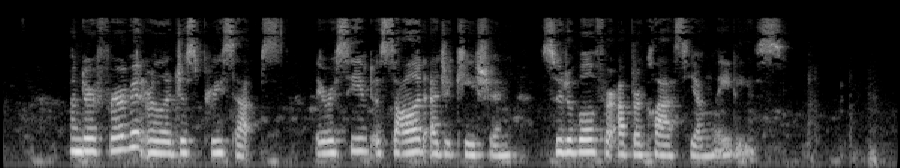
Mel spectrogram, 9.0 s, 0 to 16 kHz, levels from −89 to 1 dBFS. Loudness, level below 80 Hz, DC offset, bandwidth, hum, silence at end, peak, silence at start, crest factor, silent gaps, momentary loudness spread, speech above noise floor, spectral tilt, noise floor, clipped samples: -20 LUFS; -54 dBFS; under 0.1%; 11.5 kHz; none; 0.25 s; -4 dBFS; 0.4 s; 16 dB; none; 15 LU; 33 dB; -5 dB/octave; -53 dBFS; under 0.1%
